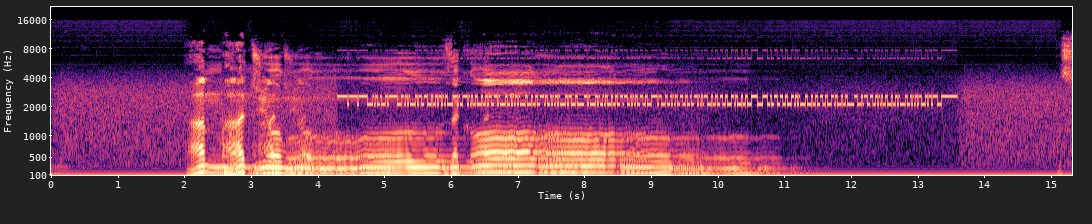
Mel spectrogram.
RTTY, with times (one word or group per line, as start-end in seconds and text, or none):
5.2-5.6 NEW
5.8-6.4 JOBS
6.5-7.1 WERE
7.3-8.3 CREATED
8.5-9.8 PRIMARILY
10.0-10.3 IN
10.4-11.3 MOLINE
11.5-11.8 IN
11.9-12.5 THIS
12.7-13.4 ERA.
